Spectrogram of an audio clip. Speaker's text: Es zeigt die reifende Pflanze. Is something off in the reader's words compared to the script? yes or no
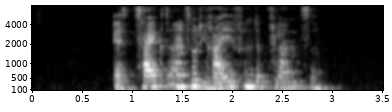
yes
